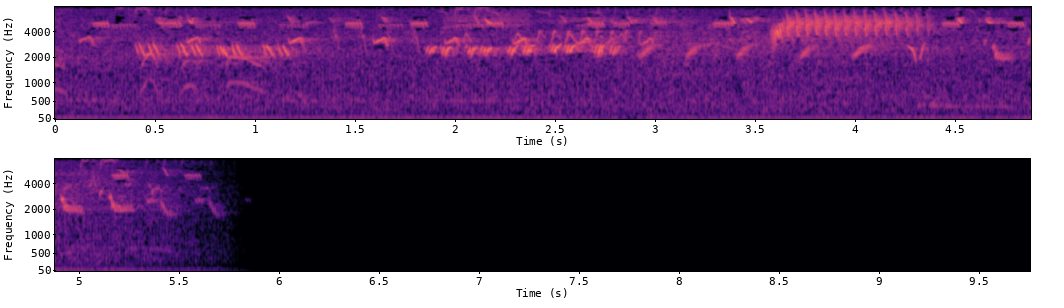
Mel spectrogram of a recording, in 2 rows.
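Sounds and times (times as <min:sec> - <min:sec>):
birds chirping in a forest: 0:00.0 - 0:05.9.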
